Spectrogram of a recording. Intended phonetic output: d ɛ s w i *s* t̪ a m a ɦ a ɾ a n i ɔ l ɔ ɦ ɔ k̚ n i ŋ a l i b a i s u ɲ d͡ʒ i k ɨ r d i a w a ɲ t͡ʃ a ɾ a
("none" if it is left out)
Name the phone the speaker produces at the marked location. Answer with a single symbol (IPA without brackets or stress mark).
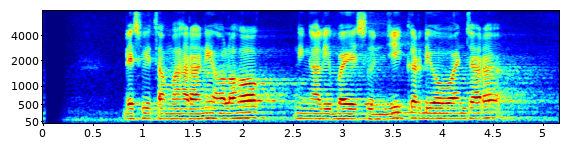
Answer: none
